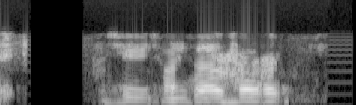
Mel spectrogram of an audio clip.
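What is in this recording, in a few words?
Police Dispatch, p25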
